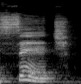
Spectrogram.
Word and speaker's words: sinh: Or you can say cosh rhymes with posh, and cinch rhymes with pinch.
